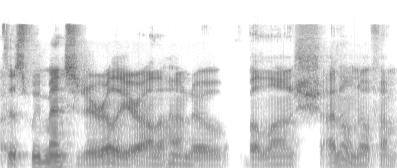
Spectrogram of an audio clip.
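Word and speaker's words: Belanche: And how do you pronounce his last name? Balanche.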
